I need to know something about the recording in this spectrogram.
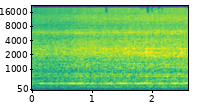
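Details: Baxi Eco Classic 24F turbo wall-hung gas boiler, two years in service: steady hiss with a faint wavering hum continues with the burner off; cavitation or a dirty heat exchanger is suspected, not confirmed.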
